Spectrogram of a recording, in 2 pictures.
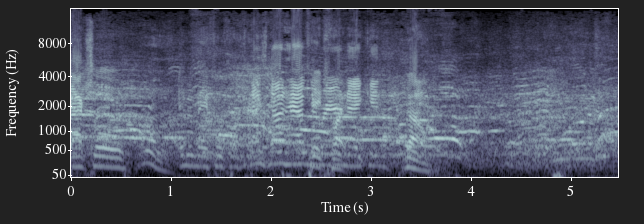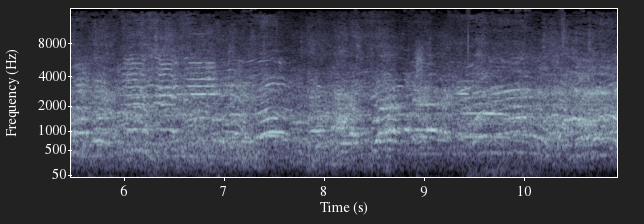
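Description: A crowd shouts and cheers loudly nearby.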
